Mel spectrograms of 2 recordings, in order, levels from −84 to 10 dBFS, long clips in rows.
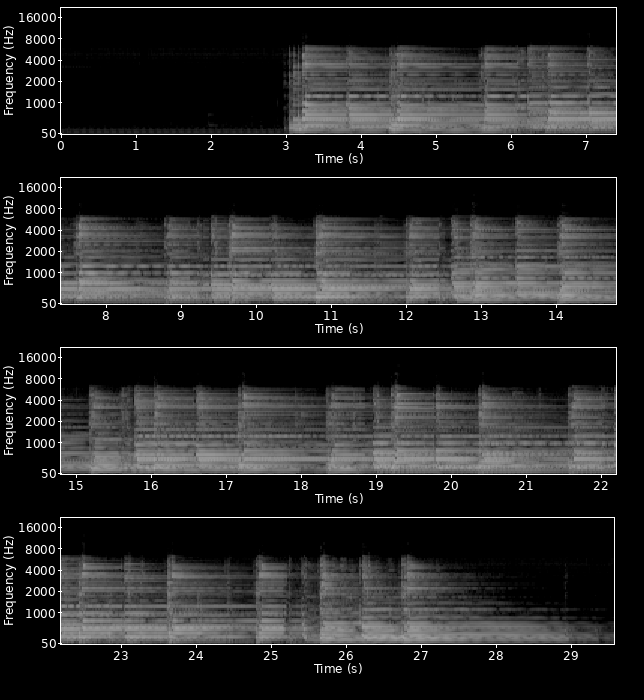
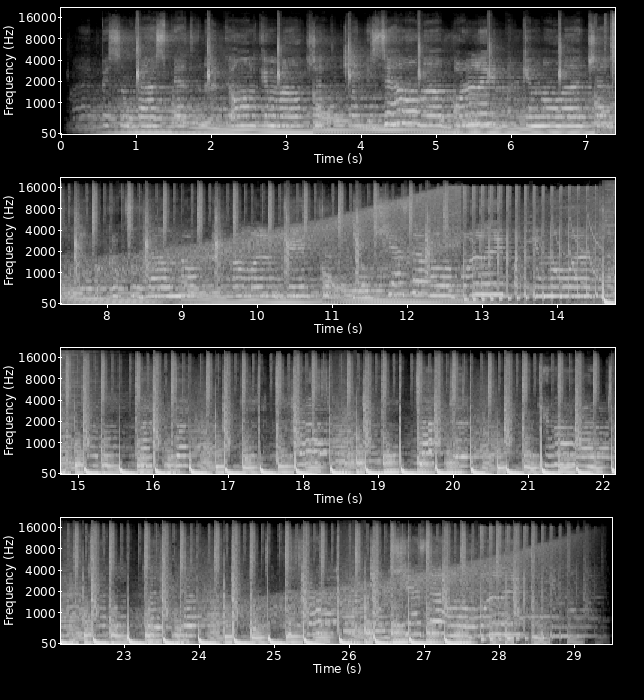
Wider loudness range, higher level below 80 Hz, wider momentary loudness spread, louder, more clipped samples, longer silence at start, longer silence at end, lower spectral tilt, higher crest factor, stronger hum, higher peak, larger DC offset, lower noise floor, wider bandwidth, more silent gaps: about the same, 2 LU vs 4 LU; second, -74 dBFS vs -14 dBFS; about the same, 9 LU vs 7 LU; second, -29 LUFS vs -11 LUFS; neither; first, 3.05 s vs 0.35 s; about the same, 0.2 s vs 0.3 s; about the same, -5 dB/octave vs -4.5 dB/octave; first, 18 dB vs 10 dB; first, 60 Hz at -70 dBFS vs none; second, -10 dBFS vs 0 dBFS; neither; first, -70 dBFS vs -35 dBFS; second, 7 kHz vs 19.5 kHz; neither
